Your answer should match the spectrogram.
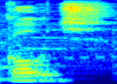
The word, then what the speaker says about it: coach: La palabra coach, pronunciada así coach, es el profesional que utiliza el coaching, pronunciado como coaching, el coach, dos coach.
